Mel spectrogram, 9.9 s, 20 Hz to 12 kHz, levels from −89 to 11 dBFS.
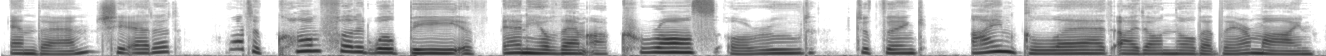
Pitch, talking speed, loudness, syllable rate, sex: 220 Hz, 175 wpm, -17 LUFS, 4.0 syllables/s, female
